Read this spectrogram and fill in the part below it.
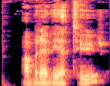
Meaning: a ligature, abbreviation (in older manuscripts and printed books)
- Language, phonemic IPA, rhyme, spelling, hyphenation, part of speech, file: Norwegian Bokmål, /abrɛʋɪaˈtʉːr/, -ʉːr, abbreviatur, ab‧bre‧vi‧a‧tur, noun, NB - Pronunciation of Norwegian Bokmål «abbreviatur».ogg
